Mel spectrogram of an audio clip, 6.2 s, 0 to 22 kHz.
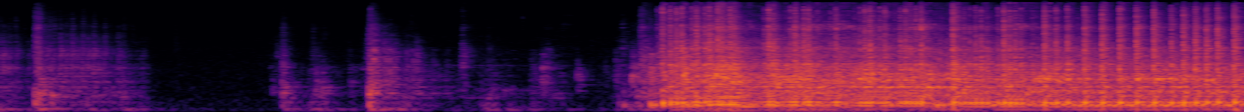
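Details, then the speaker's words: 1976 Puch Maxi moped two-stroke under restoration, previously throwing out fuel, exhaust pointed out of the shed, on choke; after handling clatter it catches and holds a fast, even buzzing idle with no stumbling; running quite well, back wind baffled. "as you can see it's running quite well now the back wind is baffled"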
